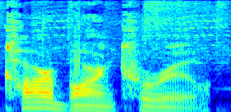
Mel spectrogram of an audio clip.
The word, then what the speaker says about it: Kābankuru: First of all, Culumon's name comes from kuru, the suffix of carbarn kuru, the Japanese pronunciation of carbuncle, an elusive mythical critter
